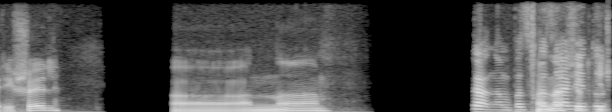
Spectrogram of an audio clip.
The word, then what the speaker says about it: RishEEL: И в финале столкнутся, как нам посоветовали в чате, игрок под ником Решил, который, кажется, на самом деле читается как Решель.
